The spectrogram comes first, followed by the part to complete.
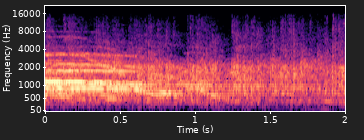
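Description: Live audience applauding and cheering, dying down over the second half.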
